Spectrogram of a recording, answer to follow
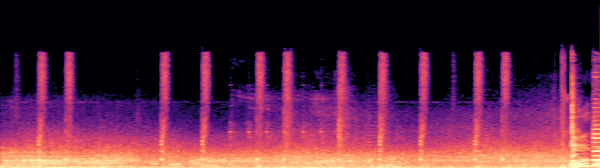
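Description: Street traffic noise from cars passing on a road, with a light, regular ticking high above it about three times a second. A person's loud shout breaks in near the end.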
